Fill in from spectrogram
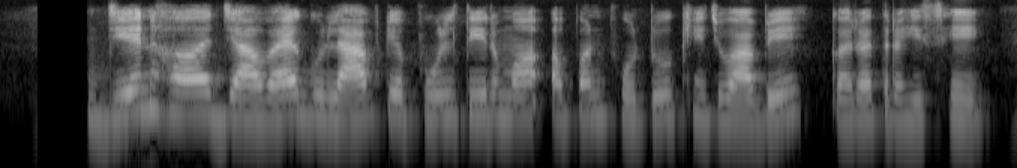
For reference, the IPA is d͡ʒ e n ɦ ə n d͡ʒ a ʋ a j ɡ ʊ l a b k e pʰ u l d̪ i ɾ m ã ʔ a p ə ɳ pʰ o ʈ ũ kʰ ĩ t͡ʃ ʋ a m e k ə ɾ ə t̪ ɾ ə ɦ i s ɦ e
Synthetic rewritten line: d͡ʒ e n ɦ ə d͡ʒ a ʋ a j ɡ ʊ l a b k e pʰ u l t̪ i ɾ m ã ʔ ə p ə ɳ pʰ o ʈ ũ kʰ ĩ t͡ʃ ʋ a b e k ə ɾ ə t̪ ɾ ə ɦ i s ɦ e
